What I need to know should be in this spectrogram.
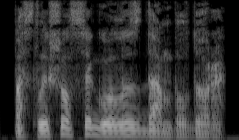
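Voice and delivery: usual speaking voice

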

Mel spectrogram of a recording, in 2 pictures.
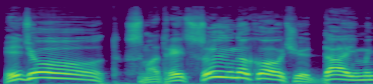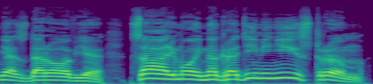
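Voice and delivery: high, drawn-out calling out; distant cries, pleas. A narrator's reading. Crowd begs favours of its tsar, high calls. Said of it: "слышались далёкие выкрики и просьбы".

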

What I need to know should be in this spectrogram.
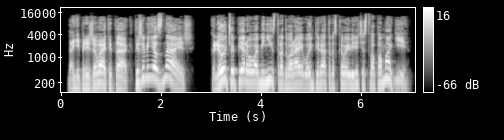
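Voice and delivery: loud reassurance. A narrator's reading. Mage reassuring loudly.

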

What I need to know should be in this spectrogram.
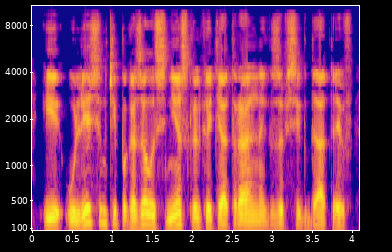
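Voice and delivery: ordinary delivery

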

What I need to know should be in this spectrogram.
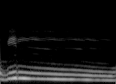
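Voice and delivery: بال with the l held on and on; over-long lam. Shown as a demonstration. Teacher shows what not to do, lam stretched. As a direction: drag out the final l of بال, "billll". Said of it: "لا تطيل صوت اللام هكذا".

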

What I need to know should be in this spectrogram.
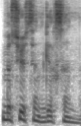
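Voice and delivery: usual speaking voice

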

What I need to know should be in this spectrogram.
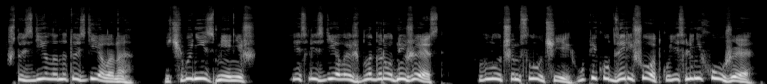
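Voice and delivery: high falsetto reproach; high-pitched, insistent scolding; lashing out. A narrator's reading. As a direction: argue him down in a high woman's voice. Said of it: "набросилась на Бобби Эдвина".

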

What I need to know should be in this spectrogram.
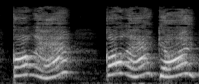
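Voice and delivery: high-pitched, astonished questions; acted shock, pitch jumping up; startled recognition. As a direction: exclaim as if you suddenly recognise someone. Dead man recognises her, startled.

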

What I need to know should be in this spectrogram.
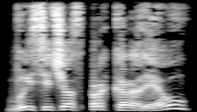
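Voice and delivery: high, astonished question; surprised. A narrator's reading. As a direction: ask it taken aback. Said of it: "удивился Ято".

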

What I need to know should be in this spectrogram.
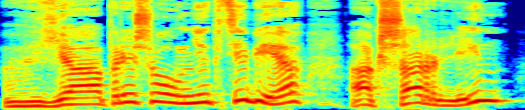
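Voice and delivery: high, wavering defiance; trembling-voiced shout. A narrator's reading. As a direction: cry out defiantly through nerves. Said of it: "выкрикнул он дрожащим голосом". (дрожащий, высокий выкрик)

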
